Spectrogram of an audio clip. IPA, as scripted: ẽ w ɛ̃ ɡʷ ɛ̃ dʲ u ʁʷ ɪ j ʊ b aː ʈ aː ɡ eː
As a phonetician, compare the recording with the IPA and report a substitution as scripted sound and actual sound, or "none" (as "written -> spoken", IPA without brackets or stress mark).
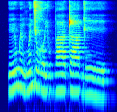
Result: none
